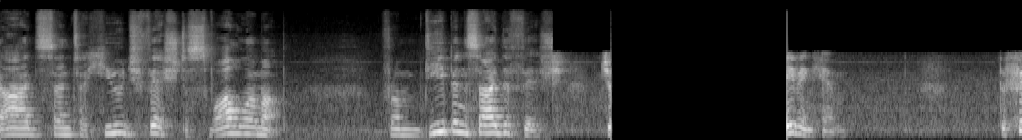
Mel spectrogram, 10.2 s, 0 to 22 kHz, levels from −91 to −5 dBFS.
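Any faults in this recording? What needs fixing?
Input switched to a poorer device, from 5.52 s to the end. At that point the sound abruptly turns duller and boxier, with nothing above 4.5 kHz, and the level changes by roughly 5 dB. A new, faint noise floor appears around 45 dB below the signal. There is no gap at the change. A narrower band, different tone and different noise at once most likely mean the recording moved to another microphone or a headset's call profile. Prevent this by locking the input device in the system settings and disabling automatic switching to headsets during recording.

Audio dropout to silence, from 6.10 s to 7.86 s. About 1.76 s of the sound is lost, leaving silence with no room tone at all, and the sound resumes abruptly afterward. Silence rather than quiet background points to the input likely being lost, through a disconnected device, a failed link or a momentary mute, while the recorder kept writing empty samples. 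The missing material cannot be recovered and needs a retake. Prevent this by securing cables and wireless links and monitoring input levels live while recording.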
